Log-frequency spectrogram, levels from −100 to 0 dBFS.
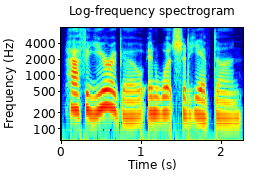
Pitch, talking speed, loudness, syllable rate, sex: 190 Hz, 265 wpm, -19 LUFS, 5.5 syllables/s, female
